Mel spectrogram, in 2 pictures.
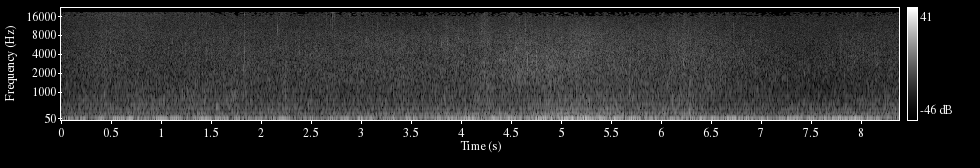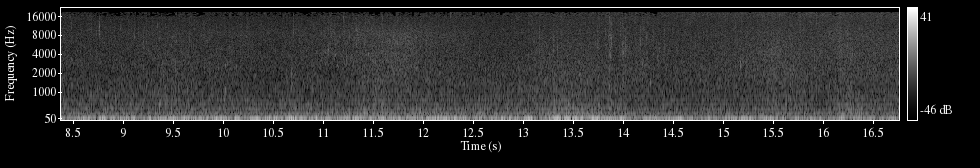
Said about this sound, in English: One of the best masking noises on my noise is the Irish coast that we can hear now in the background. And each noise and each sound on my noise is actually made of a layering of 10 different layers.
